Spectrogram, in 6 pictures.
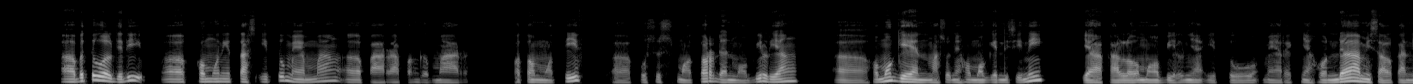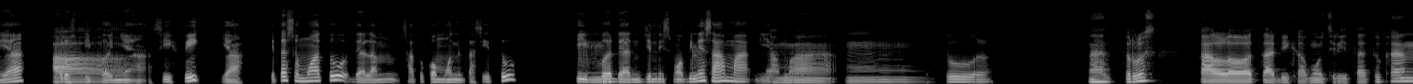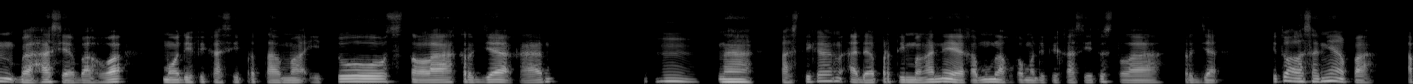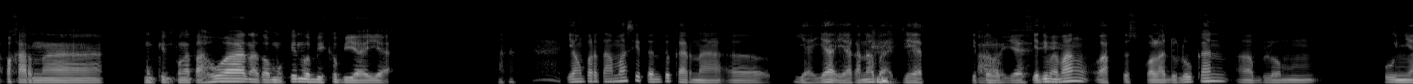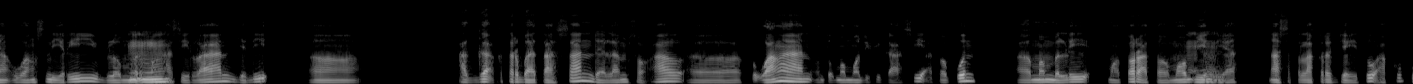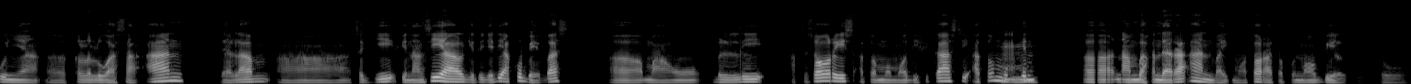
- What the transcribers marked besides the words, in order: other background noise
- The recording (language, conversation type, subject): Indonesian, podcast, Tips untuk pemula yang ingin mencoba hobi ini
